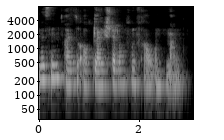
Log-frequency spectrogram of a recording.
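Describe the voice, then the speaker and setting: In a plain, everyday voice, a woman speaks fairly slowly with ordinary pitch variation. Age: 60s. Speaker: local politician. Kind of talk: prepared interview answers.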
